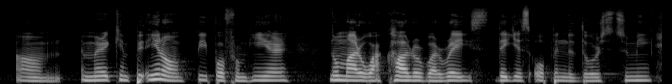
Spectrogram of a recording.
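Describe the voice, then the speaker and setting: In a Mexican accent, a woman of medium pitch speaks at a moderate pace with flat, monotone intonation. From Mexico City. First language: Spanish. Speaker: business owner. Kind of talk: interview.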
